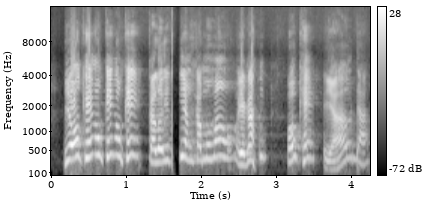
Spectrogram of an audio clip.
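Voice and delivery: high, loud, smug okay; smug agreement. Retold or imitated. Laban smugly accepting Yakub's deal, thinking he wins. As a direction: agree like you've won the bargain.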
